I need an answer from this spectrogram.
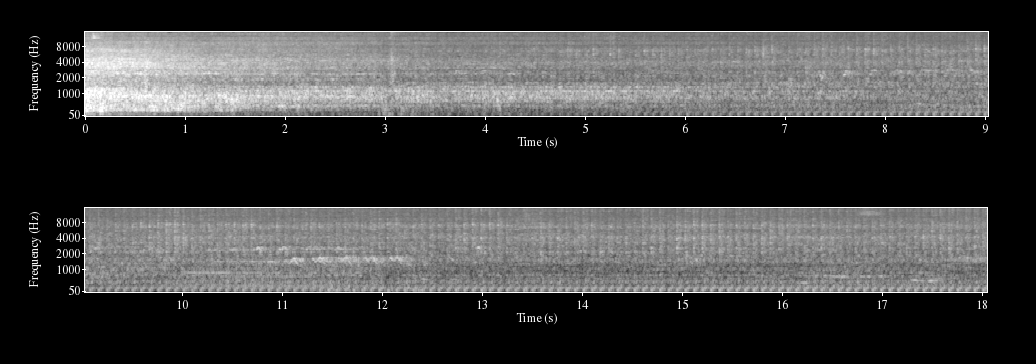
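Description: The last coaches of a passing express train rolling by and fading away over the first few seconds. After that a steady low drone with a fast, even pulse goes on, like an idling engine.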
